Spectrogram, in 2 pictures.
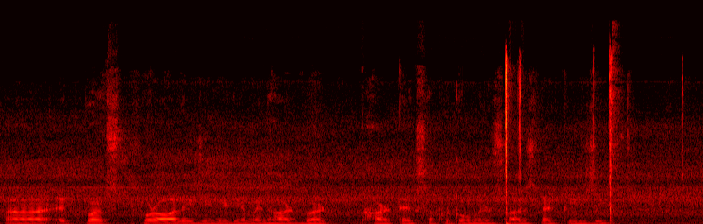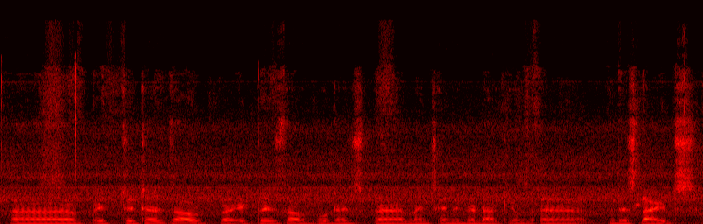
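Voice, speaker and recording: A man speaks fairly quickly at a medium pitch in a flat monotone. Noticeable background noise and audible room echo surround him. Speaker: graduate student. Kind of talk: tutorial. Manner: fast; halting.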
